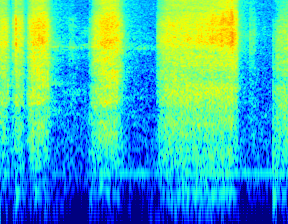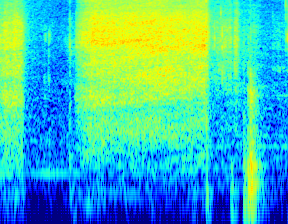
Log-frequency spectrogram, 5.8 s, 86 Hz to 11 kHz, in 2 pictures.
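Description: Guitar frets on a Monoprice Classic 66 V2 being rubbed with a sanding sponge, a close, dry abrasive scrubbing in repeated back-and-forth strokes with short pauses between passes.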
